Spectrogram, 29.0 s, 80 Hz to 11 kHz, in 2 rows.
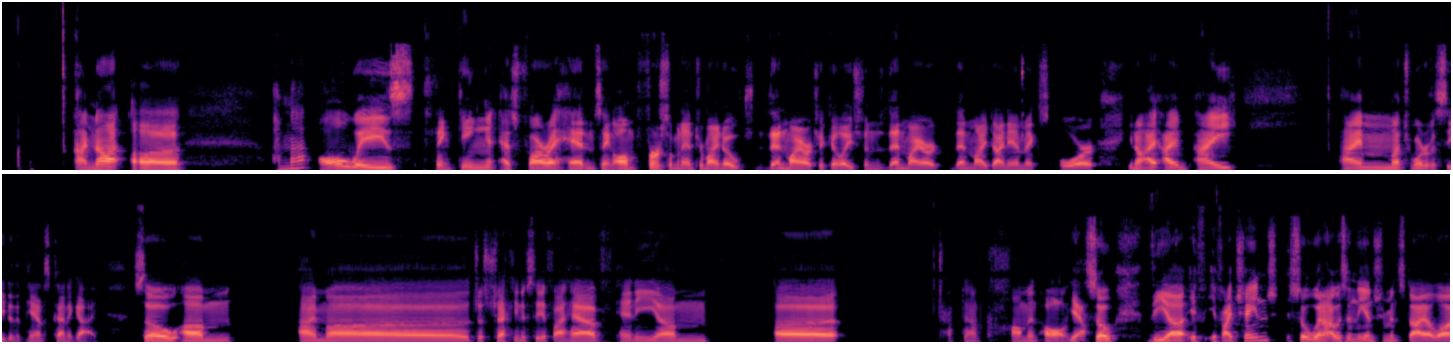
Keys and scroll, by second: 27.8 i.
